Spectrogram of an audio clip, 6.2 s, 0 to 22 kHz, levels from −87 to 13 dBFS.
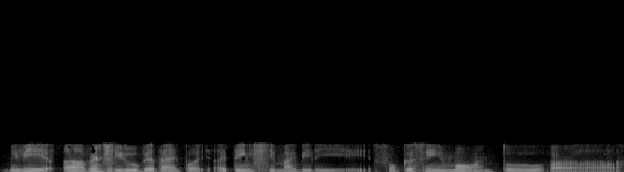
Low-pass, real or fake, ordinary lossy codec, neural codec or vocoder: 3.6 kHz; fake; AAC, 24 kbps; codec, 24 kHz, 0.9 kbps, WavTokenizer, small release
